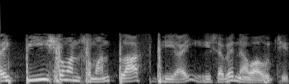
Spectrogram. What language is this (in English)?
Bangla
